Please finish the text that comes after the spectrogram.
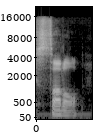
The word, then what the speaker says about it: subtle: It's like such a hard word to say. It's like subtle. Sometimes people make fun of, like, what are you saying? Subtle? S-U-D-D-L-E? And I'm like, no, I'm not saying that.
